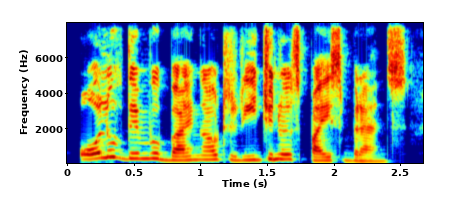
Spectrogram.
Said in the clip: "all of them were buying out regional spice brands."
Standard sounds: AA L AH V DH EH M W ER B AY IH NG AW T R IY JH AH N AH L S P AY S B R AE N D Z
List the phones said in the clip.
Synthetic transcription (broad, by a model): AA L AH V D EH M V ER B AY IH NG AW T R IY JH AH N AH L S P AY S B R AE N D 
